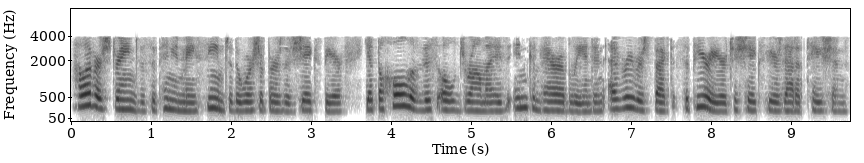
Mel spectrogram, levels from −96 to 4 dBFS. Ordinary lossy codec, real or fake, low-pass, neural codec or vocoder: AAC, 16 kbps; real; 7.2 kHz; none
